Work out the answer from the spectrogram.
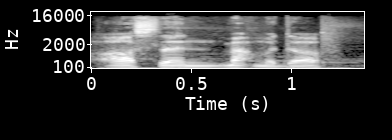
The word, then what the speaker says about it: Arslan Makhmudov: So for Arslan Makhmudov, that's the right way to pronounce it, right? Yeah.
